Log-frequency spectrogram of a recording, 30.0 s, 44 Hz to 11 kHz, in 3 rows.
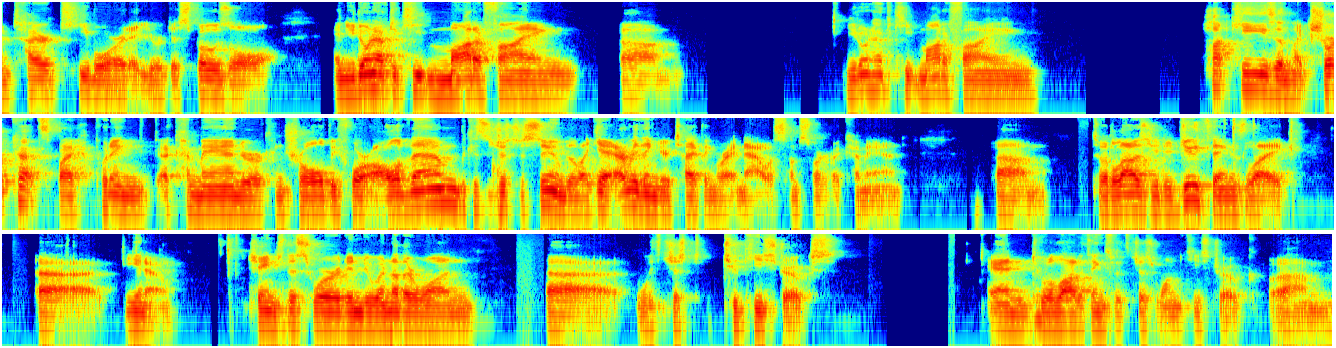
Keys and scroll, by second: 19.1 Escape, 19.3 Down, 19.6-20.4 Left.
